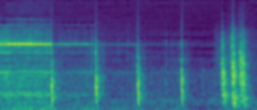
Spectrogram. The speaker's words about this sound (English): I remember the day that Doc and I were in his office and the doorbell sounded.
